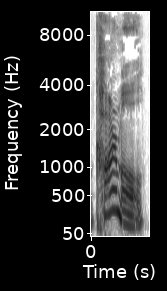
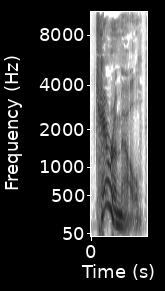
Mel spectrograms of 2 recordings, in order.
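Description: First: Caramel pronounced "CAR-mul", slowly; two-syllable caramel. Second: Caramel pronounced "CARE-uh-mel"; three-syllable caramel. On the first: Host explains the difference, caramel as CAR-mul. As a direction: say caramel without the middle vowel, CAR-mul. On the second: Host explains the difference, caramel as CARE-uh-mel. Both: Shown as a demonstration. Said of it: "the difference between caramel and caramel".

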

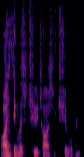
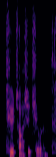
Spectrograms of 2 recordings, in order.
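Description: First: Said in the usual way. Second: Hushed whispered repeat; soft secretive whisper of the same words. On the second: Shown as a demonstration. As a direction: drop to a whisper for effect. Repeats phrase, second take whispered.

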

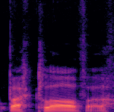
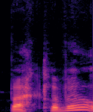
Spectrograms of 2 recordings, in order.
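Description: First: Baklava with a long stressed LAH in the middle; baklava, middle vowel stretched and stressed; stress on middle syllable. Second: Baklava with BAK stressed, middle syllable reduced; baklava, front-stressed with a short middle vowel; stress on first syllable. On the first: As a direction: say baklava as bak-LAH-vuh. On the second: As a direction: say baklava as BAK-luh-vuh. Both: Shown as a demonstration. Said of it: "Emphasis on the va there".

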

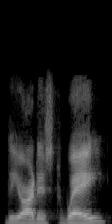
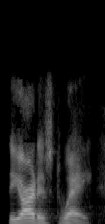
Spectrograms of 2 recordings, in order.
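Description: First: The Artist Way said with a rising, unsure tune; "Way" lifts up as if checking the title; questioning rise. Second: The Artist Way said with a falling, certain tune; "Artist" stressed, and the tune drops at the end; settled fall. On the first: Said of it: "um, uh, The Artist". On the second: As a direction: land "The Artist Way" firmly, as if it is confirmed. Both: Real, not acted.

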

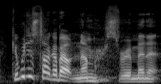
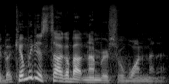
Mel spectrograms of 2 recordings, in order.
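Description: First: Fast, louder, we stressed. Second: Said in the usual way. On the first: Shown as a demonstration. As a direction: hit the word we quickly. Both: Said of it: "I'm way over time already".

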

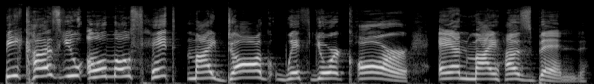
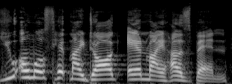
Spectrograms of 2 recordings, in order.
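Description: First: Slow, high, emphatic shouting; retold furious yell, stretched out; super-loud yell. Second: Raised, louder protest; moderately heated comeback, acted out; retold angry retort. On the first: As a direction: yell each word back at the driver. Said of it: "yell super loud". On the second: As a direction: re-enact snapping back at a driver. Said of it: "You need to lower your voice".

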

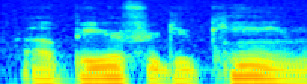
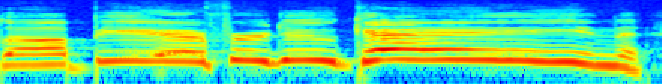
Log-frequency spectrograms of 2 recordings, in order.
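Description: First: Said in the usual way. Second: Long, high drawn-out shout; joyful slow shout from the air; yelled. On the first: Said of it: "I was about to yell". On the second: Retold or imitated. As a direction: yell it across the sky as the chute opens. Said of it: "I yelled".

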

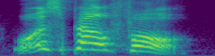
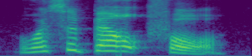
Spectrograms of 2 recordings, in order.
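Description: First: Loud, high mock yell in a British child's accent; raised, high-pitched imitation of a child screaming; imitated screaming. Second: Lightly imitated little girl's British accent; mock British accent, asking a question; thick British accent. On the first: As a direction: yell it like an insistent little British girl. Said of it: "she's sort of screaming it at me". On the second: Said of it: "She had a very thick accent".

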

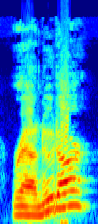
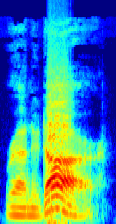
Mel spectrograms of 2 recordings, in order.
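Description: First: REANUDAR loud, rising high at the end as a question; testing the emphasis. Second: REANUDAR slow and loud, falling at the end; trying the emphasis. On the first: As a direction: try out "Reanudar" with a questioning upswing on DAR. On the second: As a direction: declare "Reanudar" firmly, drawing out the final DAR. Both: Shown as a demonstration. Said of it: "where you put the emphasis".

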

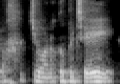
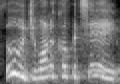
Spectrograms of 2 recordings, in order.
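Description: First: Reluctant offer. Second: High, chirpy tea offer; much higher, lilting friendly question; bright offer. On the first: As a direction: sigh it out as if it's a chore. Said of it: "Or you can go". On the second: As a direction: sing it out eagerly, pitched well up. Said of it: "the phrase differently, right? You can say". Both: Shown as a demonstration.

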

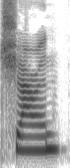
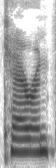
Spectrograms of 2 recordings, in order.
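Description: First: Sharon begun with a soft "sh" sound; soft SH pronunciation. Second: Charon begun with a hard "k" sound; hard K pronunciation. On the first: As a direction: say Sharon with SH, as in "shall". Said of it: "sometimes pronounced Sharon". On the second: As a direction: say Charon with K, not SH. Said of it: "sometimes pronounced". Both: Shown as a demonstration.

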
